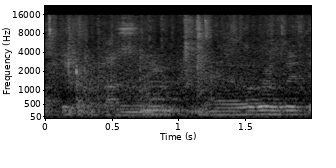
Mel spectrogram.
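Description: A man speaking in a low voice, slowly, with long drawn-out syllables.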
